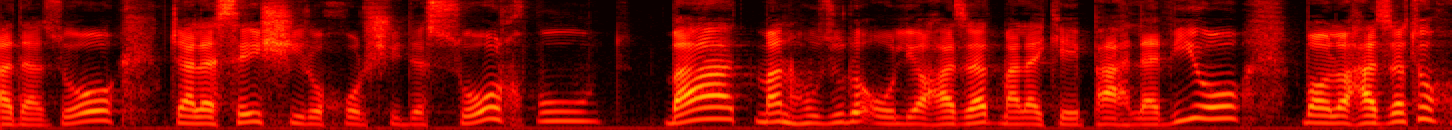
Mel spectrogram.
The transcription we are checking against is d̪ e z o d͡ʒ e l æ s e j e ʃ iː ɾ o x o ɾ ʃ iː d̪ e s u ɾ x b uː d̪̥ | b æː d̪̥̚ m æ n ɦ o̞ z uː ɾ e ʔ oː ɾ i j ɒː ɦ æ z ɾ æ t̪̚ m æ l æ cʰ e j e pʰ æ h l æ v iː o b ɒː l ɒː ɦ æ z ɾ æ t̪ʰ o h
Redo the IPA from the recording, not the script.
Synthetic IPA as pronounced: d̪ æ z o d͡ʒ æ l æ s e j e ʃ iː ɾ o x o ɾ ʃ iː d̪ e s o ɾ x b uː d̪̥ | b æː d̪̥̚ m æ n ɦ o̞ z uː ɾ e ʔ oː l i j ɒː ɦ æ z ɾ æ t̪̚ m æ l æ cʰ e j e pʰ æ h l æ v iː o b ɒː l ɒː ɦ æ z ɾ æ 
